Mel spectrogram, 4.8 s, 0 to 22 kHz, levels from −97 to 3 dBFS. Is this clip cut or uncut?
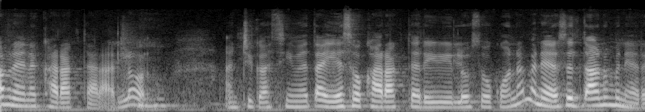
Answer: uncut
